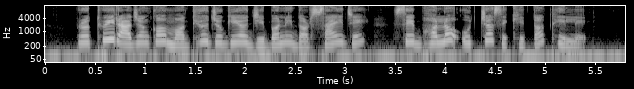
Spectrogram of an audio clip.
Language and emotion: Odia, neutral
